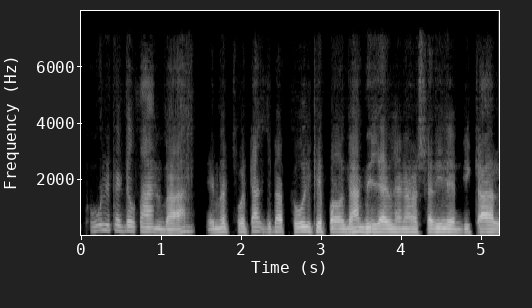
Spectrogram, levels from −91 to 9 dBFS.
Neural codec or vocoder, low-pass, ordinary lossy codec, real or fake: codec, 16 kHz in and 24 kHz out, 0.6 kbps, FireRedTTS-2 codec; 7.2 kHz; none; fake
